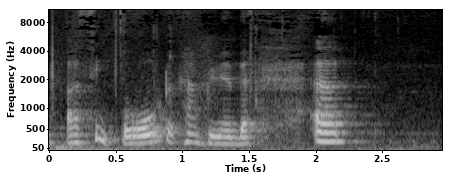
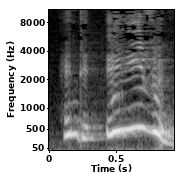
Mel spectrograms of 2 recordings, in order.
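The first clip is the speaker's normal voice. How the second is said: climbing pitch and louder, building excitement; voice going higher; 14 semitones higher, 11 dB louder than usual. Retold or imitated. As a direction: let the voice jump up eagerly. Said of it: "his voice going higher".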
